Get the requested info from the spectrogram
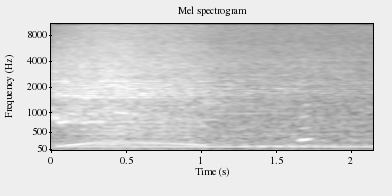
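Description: Near silence: a faint steady low hum, with a faint tone that rises and falls in about the first second.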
